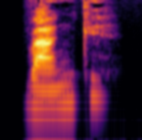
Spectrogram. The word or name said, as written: vanke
